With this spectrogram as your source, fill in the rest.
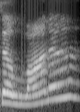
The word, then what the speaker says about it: Delana: so Delana is it Delana am I saying your name right it's Delano DeLana okay so if I call you Delaney you're gonna have to tell me Delana oh my gosh I've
